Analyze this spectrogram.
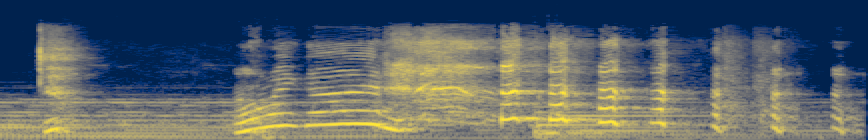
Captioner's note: laughs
